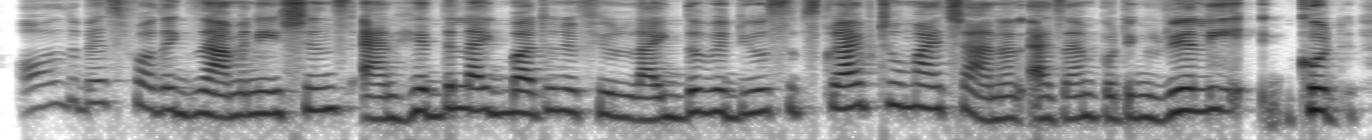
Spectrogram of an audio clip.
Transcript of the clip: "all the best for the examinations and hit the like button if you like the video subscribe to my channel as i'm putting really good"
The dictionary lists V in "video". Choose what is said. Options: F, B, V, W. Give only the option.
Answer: V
